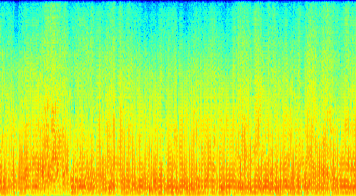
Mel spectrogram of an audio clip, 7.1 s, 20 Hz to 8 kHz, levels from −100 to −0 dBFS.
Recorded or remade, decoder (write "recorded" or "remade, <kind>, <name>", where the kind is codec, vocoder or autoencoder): remade, vocoder, WaveNeXt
